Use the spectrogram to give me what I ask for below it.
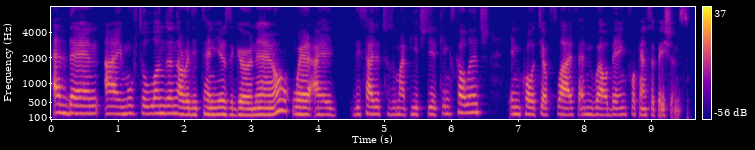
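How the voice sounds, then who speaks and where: A woman's voice: on the low side, darkish tone. A woman in her thirties from Portugal with a Portuguese accent, a guest coach explaining her work earnestly in a podcast interview. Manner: earnest, explanatory, with fillers and restarts.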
